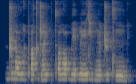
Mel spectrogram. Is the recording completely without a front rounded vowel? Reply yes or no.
no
